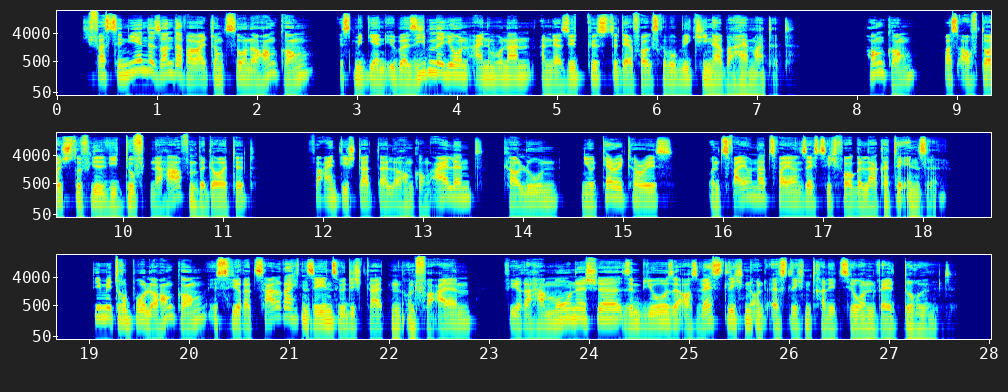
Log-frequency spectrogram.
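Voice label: German male corporate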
